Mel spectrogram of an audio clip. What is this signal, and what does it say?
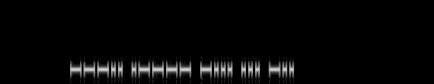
Morse code, heard as a keyed tone, about 36 wpm, 700 Hz. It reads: 81BSD
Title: Code Groups - 5 Letter:Numbers - 35wpm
